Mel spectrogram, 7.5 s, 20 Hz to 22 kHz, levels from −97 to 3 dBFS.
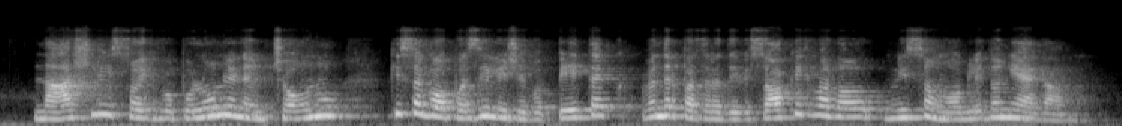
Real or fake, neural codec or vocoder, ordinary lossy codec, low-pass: real; none; Opus, 16 kbps; 7.2 kHz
